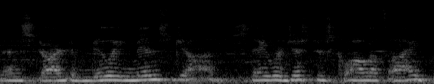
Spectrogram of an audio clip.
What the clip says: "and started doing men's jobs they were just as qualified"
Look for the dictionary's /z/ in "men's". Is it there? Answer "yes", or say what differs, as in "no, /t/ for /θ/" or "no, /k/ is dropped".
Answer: yes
